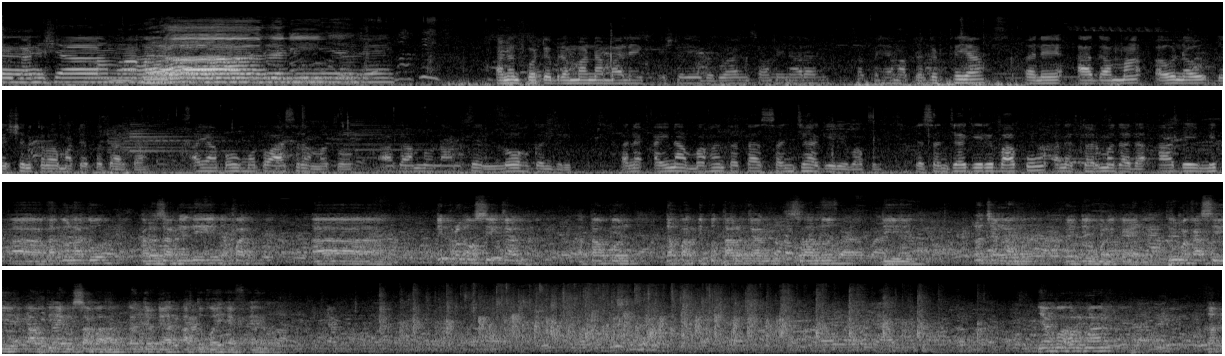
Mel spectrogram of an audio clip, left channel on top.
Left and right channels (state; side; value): different; both; correlation 0.00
